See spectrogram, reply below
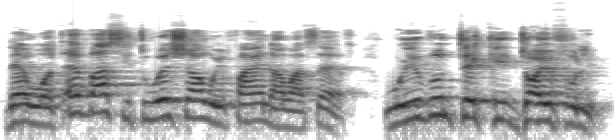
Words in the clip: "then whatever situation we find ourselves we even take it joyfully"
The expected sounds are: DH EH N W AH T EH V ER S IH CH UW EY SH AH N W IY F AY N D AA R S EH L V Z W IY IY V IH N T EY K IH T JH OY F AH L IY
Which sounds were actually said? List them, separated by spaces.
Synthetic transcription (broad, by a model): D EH N W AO T EH V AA S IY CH UW EY SH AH N W IY F AY N D AA W S EH L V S W IY IY V IH N T EY K IH T JH OY F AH L IY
